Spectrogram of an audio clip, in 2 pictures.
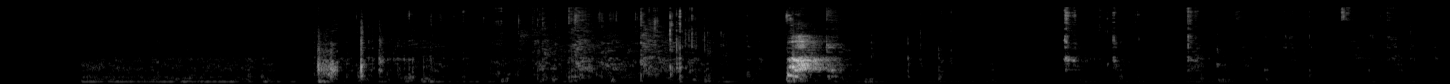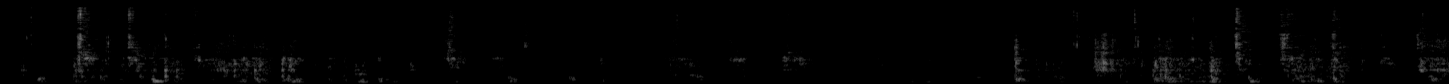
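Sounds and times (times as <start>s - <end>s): person chewing crunchy cereal: 3.2s - 7.8s, 10.4s - 23.3s, 24.2s - 28.9s.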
